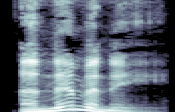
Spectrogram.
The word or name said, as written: anemone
